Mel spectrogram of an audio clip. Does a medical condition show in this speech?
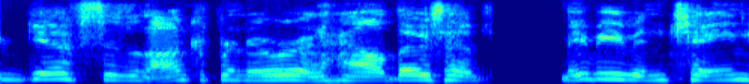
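Yes: cerebral palsy; speaks slower at times.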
